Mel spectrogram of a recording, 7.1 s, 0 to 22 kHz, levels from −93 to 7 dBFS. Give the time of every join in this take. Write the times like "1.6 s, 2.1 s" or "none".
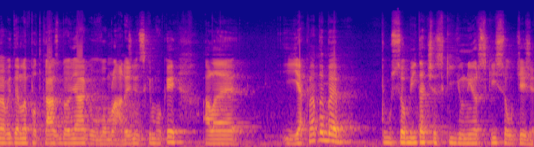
5.6 s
